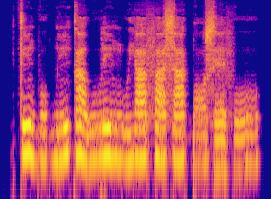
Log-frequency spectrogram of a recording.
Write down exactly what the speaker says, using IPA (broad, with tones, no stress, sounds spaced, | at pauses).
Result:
t ĩ˧ b o˨ ɡ͡b ĩ˨˦ k a˦˨ w u˨˦ ɾ ĩ˦ m u˧ j a˦ f a˦ s a˦ ɡ͡b ɔ˧ s ɛ˨ f o˨˦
